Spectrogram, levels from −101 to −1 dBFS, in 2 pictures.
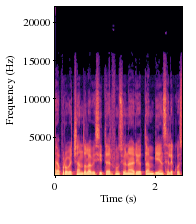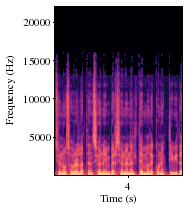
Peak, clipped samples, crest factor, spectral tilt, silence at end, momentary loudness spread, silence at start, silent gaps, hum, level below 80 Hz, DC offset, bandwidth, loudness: -2 dBFS; under 0.1%; 14 dB; -6 dB/octave; 0 s; 5 LU; 0 s; none; none; -46 dBFS; under 0.1%; 13.5 kHz; -15 LUFS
